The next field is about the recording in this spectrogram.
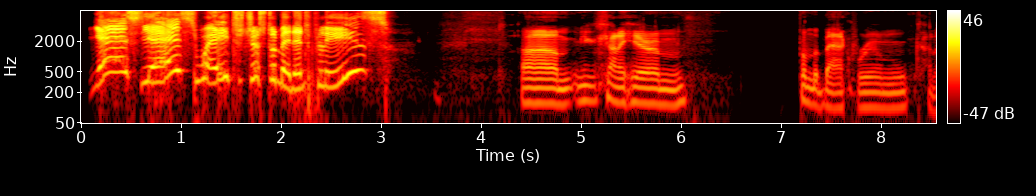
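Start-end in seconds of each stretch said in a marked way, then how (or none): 0.2-3.1 very high, shrill, loud gnome voice. A game master voices the shopkeeper answering from the back room: Zolob gnome voice. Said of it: "Good old dark gnome".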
